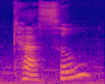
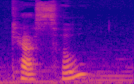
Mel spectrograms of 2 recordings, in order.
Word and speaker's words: castle: common words like listen castle whistle belly soften fasten so in all these words we will not pronounce letter t why it is a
